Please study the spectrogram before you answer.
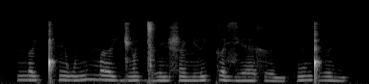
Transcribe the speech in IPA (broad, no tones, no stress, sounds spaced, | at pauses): ŋ ɜ j ǃʰ ẽ w ĩ mː ɜː j d͡ʑ ɔ̃ j ɡ͡ǀ eː j ʂ ɛ̃ lʲ ɘː j k ɜ zʲ ɛː x ɘ j | ũ ɡ͡ǃ ɘː j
